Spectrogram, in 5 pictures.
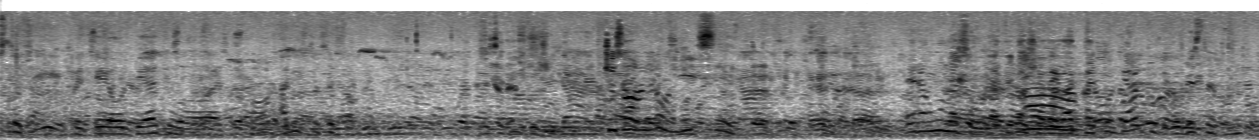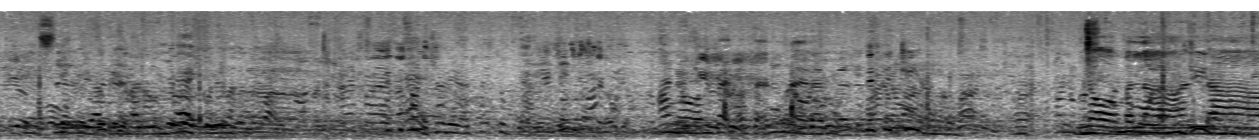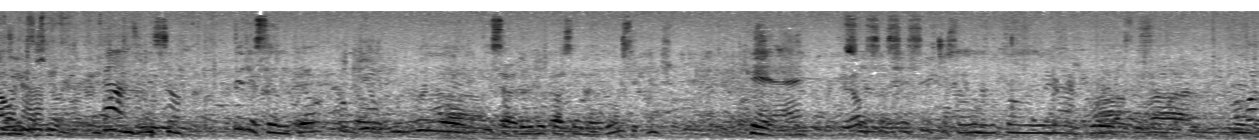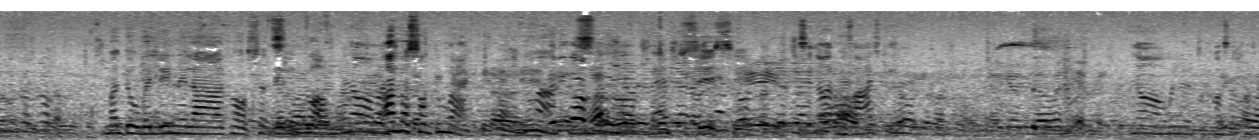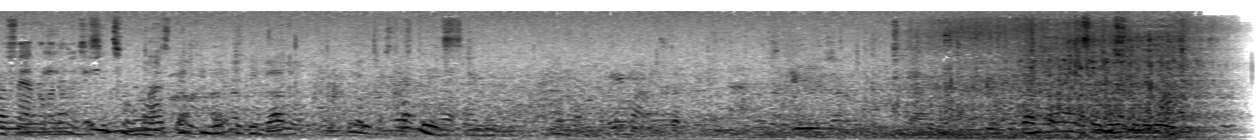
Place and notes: Orvieto, chiacchiere di fronte al duomo
Sundown gives the facade of Orvieto dome its final splendour. People get together at aperetivo time to chatter and look at this bewildering beauty.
